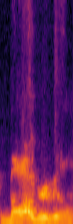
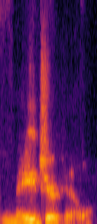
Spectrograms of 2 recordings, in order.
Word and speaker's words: Maugerville: And then you made a massive mistake and mispronounced a town, calling it Maugerville instead of Majorville.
